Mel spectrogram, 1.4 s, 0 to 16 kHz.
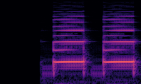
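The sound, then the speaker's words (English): An alarm clock goes off at 9 a.m., ringing in two loud, evenly spaced electronic bursts, each a steady bright tone lasting about a third of a second, with nothing else around it. “It's Friday at 9 o'clock a.m. Your alarm goes off.”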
